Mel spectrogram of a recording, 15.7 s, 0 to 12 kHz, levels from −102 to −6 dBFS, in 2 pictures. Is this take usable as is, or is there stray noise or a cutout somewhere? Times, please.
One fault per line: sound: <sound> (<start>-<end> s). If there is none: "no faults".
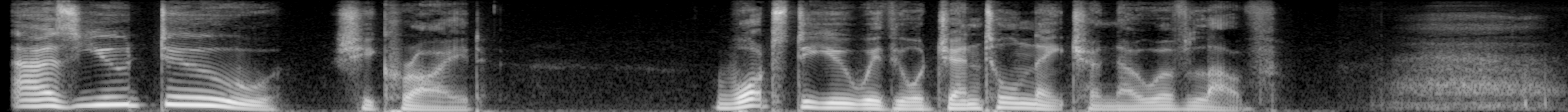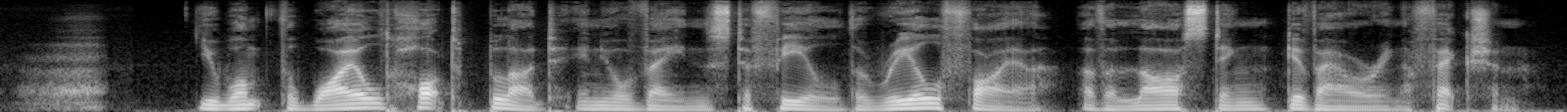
sound: breath (6.8-8.4 s)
